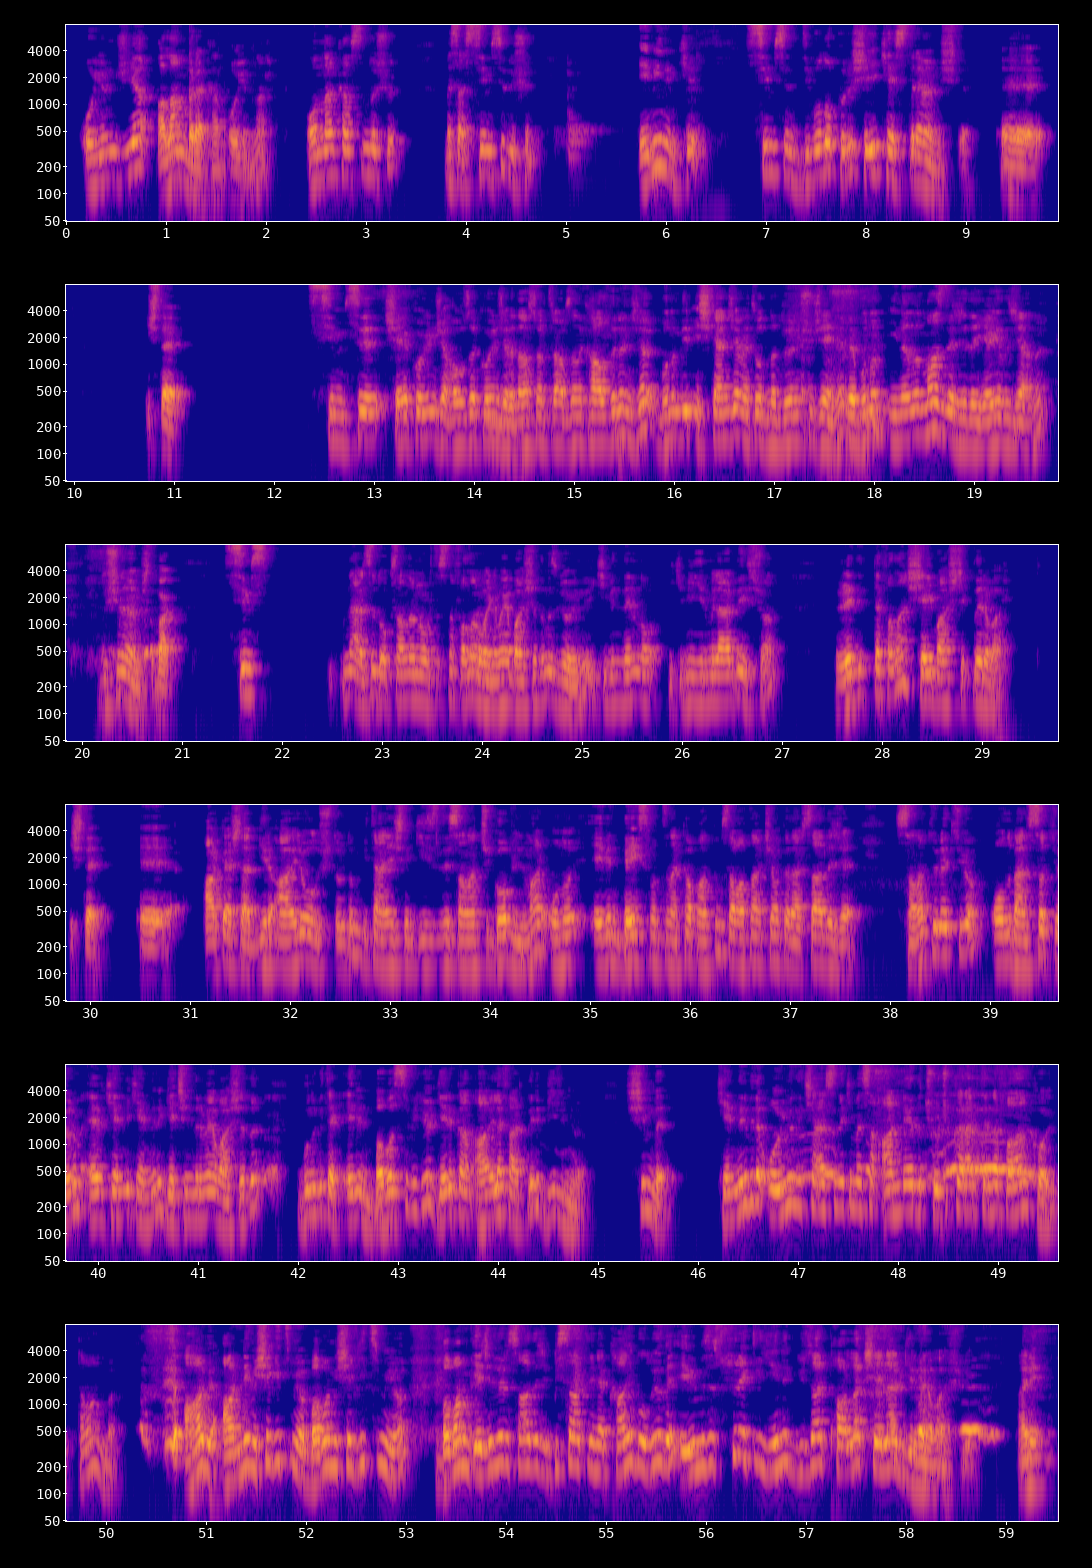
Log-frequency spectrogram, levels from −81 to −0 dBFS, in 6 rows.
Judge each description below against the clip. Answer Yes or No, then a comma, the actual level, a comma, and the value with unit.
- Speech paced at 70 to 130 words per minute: No, fast, 140 wpm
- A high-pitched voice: Yes, high, 200 Hz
